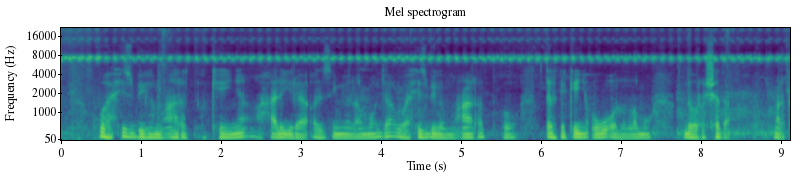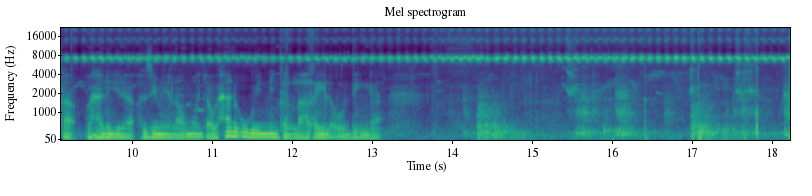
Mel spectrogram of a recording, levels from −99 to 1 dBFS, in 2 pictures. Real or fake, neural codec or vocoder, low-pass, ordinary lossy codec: real; none; none; none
